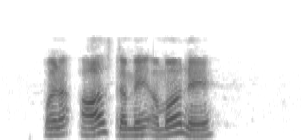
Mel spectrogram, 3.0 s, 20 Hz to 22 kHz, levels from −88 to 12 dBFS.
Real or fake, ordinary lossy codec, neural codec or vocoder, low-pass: real; AAC, 32 kbps; none; 7.2 kHz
